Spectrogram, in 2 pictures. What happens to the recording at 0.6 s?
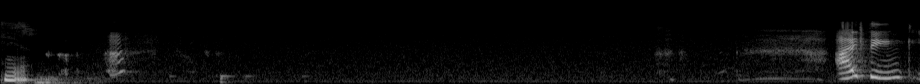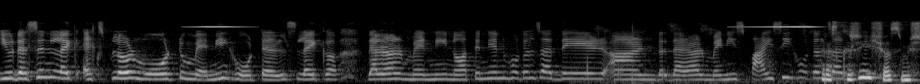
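From 0.41 to 0.71 s the speech is pushed down by about 40 dB, likely speech suppressed in double talk: the echo canceller mistook overlapping talk for echo and muted it. Unlike a packet-loss gap, it is a ducking of the talker, not a clean digital silence.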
